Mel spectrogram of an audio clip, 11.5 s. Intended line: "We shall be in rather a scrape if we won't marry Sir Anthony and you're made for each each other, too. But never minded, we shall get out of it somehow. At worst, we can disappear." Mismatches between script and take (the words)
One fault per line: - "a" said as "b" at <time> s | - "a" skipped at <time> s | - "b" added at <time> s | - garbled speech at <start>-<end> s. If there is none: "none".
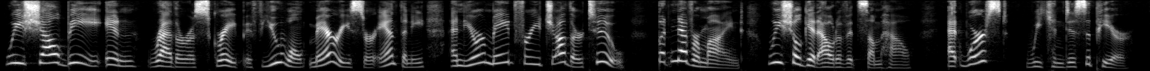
- "we" said as "you" at 2.6 s
- "each" skipped at 5.5 s
- "minded" said as "mind" at 7.0 s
